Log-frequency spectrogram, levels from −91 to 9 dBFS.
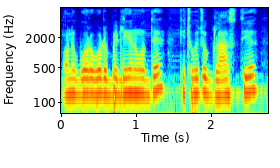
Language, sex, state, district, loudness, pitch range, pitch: Bengali, male, Tripura, West Tripura, -15 LUFS, 150-155 Hz, 150 Hz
